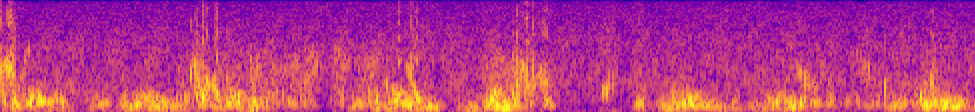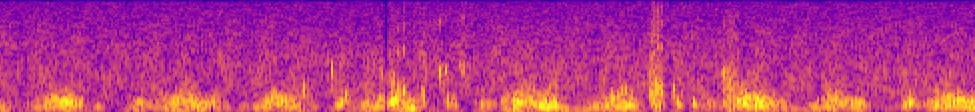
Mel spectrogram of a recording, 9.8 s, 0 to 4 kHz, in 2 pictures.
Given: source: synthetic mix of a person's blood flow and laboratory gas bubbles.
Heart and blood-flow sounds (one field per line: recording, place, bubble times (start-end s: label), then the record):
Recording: Doppler ultrasound of blood flow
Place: precordium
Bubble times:
0.00-0.17 s: bubbles
0.24-0.35 s: bubbles
0.86-1.61 s: bubbles
1.65-2.15 s: bubbles
2.39-2.79 s: bubbles
2.99-3.12 s: bubbles
3.17-3.25 s: bubbles
3.41-3.49 s: bubbles
3.60-3.70 s: bubbles
3.93-4.72 s: bubbles
6.36-6.45 s: bubbles
6.50-6.93 s: bubbles
6.96-7.21 s: bubbles
7.41-7.51 s: bubbles
7.58-7.66 s: bubbles
7.90-8.40 s: bubbles
8.46-8.74 s: bubbles
From the record:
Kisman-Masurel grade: 332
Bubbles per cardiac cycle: rolling drumbeat, 9 or more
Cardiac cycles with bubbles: 50 to 99%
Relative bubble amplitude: moderate (0.250 to 0.450)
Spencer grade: 3 (all of the cardiac periods contain showers or single bubble signals, but not dominating or overriding the cardiac motion signals)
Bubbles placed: anywhere in the cardiac cycle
